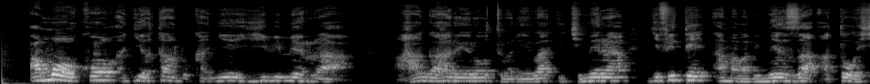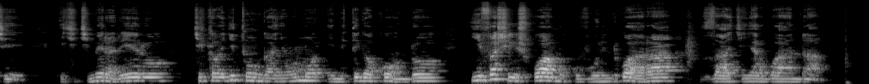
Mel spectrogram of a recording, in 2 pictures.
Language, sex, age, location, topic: Kinyarwanda, female, 25-35, Huye, health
